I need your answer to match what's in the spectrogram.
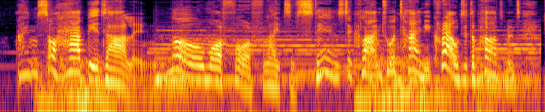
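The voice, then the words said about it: Odd unplaceable accent. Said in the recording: “She's got a weird accent, too, now. I don't know where that came from. ... She had a weird accent the last bit.”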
